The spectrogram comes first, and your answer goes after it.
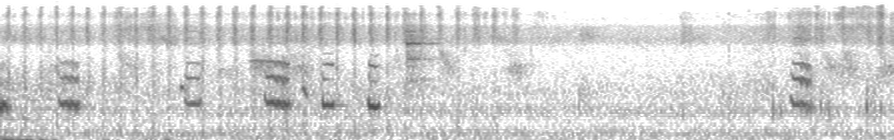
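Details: A mob of meerkats sunbathing and grooming one another in a quiet farm yard make brief, mid-pitched chirps and peeps in irregular clusters, then pauses, over a steady low rumble and hiss.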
